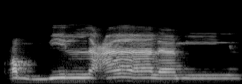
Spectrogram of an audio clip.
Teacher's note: Lebih dibuka fathahnya, lebih dibuka vokalnya. Ya. Al-alamin karena dia bervokal A, berharokat fathah, maka disempurnakan.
